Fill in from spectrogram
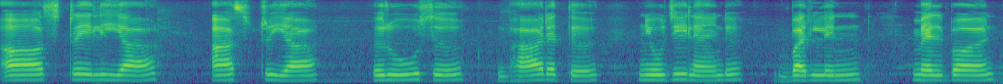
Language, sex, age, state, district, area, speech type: Sindhi, female, 60+, Uttar Pradesh, Lucknow, rural, spontaneous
